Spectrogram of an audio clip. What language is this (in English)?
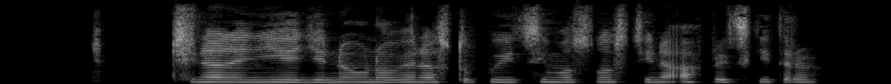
Czech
